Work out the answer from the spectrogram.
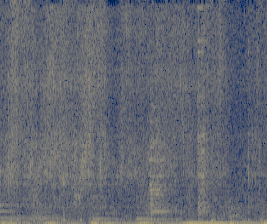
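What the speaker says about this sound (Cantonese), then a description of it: "再放入蘆筍， 咁將表面煎到微微上色" Asparagus fries in a little oil in a pan over medium-low heat, a quiet steady sizzle broken by soft rhythmic stirring and shuffling as the spears are turned. No voices.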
